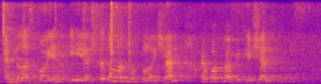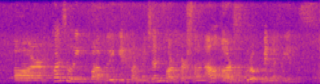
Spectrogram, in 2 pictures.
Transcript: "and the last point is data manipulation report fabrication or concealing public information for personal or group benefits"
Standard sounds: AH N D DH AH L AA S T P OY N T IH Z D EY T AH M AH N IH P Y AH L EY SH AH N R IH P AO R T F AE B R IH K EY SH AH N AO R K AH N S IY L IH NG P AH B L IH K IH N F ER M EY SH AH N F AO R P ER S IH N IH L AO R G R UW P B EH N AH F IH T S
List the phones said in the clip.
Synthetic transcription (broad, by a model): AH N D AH L AA S T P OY N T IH S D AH T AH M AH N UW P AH L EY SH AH N R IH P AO R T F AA B L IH K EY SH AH N AO R K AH N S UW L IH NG P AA B L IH K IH N F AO M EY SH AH N F AO R P ER S IH N IH L AO R G R UW P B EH N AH F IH T S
